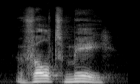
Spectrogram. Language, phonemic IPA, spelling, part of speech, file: Dutch, /ˈvɑlt ˈme/, valt mee, verb, Nl-valt mee.ogg
- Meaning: inflection of meevallen: 1. second/third-person singular present indicative 2. plural imperative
